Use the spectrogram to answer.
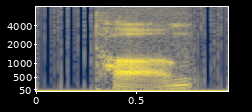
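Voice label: "teng", Chinese, third tone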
